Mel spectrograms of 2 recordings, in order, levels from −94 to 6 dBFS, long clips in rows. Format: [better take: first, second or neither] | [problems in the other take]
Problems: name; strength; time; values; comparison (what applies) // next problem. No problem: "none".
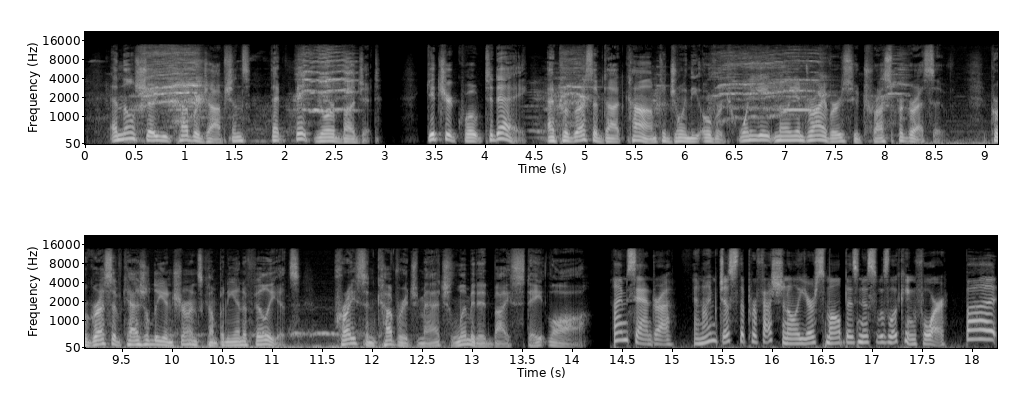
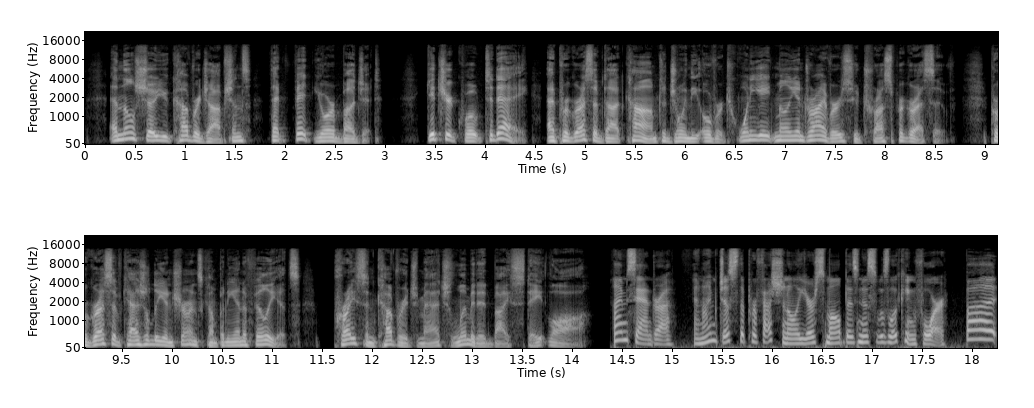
second | animal sounds; loud; until 13 s; 3 dB below the speech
